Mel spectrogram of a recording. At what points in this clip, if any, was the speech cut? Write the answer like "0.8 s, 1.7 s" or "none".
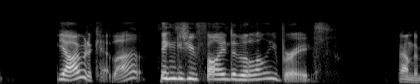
1.4 s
